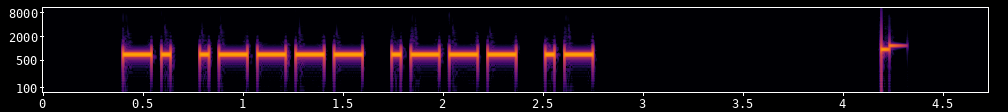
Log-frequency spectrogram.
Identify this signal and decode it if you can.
Morse code, heard as a keyed tone, about 25 wpm, 700 Hz. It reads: N1JA
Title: USA Call Signs - 4 Characters - 4x Character Spacing - 25wpm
